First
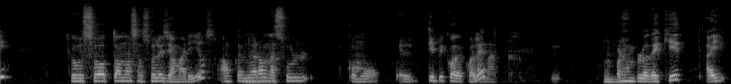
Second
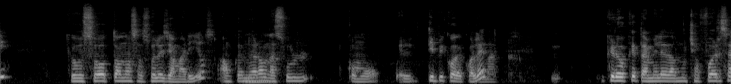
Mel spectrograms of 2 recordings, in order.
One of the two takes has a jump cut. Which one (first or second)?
first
